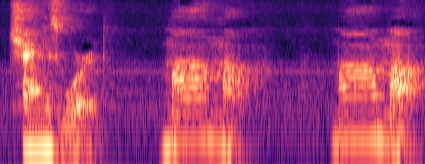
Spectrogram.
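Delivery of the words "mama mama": "mama" held high and level, no movement; flat first tone. Shown as a demonstration. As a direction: say "mama" on one high, even pitch, softly. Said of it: "The first one is flat tone".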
